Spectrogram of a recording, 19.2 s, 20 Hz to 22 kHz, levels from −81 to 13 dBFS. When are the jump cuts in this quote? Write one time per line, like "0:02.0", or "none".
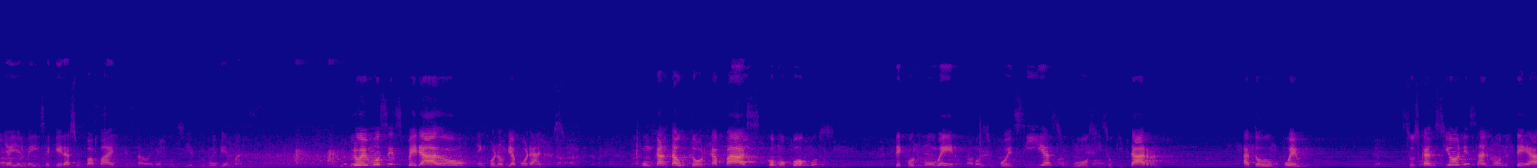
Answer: none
